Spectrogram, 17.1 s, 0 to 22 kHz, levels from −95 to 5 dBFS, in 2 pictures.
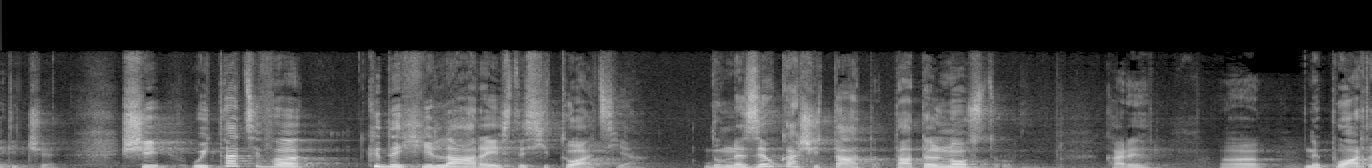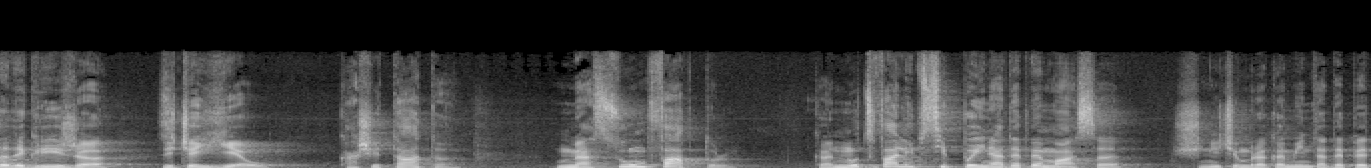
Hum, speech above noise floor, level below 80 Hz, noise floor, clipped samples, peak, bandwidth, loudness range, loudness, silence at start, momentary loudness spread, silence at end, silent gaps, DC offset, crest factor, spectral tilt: none; 32 dB; -60 dBFS; -49 dBFS; under 0.1%; 0 dBFS; 16 kHz; 4 LU; -16 LUFS; 0 s; 15 LU; 0 s; none; under 0.1%; 16 dB; -3.5 dB/octave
